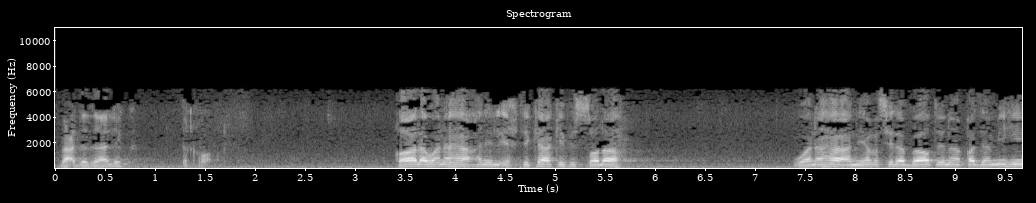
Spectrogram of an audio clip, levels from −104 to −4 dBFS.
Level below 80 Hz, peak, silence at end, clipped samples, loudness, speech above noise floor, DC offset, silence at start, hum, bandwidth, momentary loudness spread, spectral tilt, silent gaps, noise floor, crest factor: -52 dBFS; -6 dBFS; 0 s; under 0.1%; -22 LUFS; 25 dB; under 0.1%; 0 s; none; 6.4 kHz; 18 LU; -7 dB/octave; none; -46 dBFS; 18 dB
